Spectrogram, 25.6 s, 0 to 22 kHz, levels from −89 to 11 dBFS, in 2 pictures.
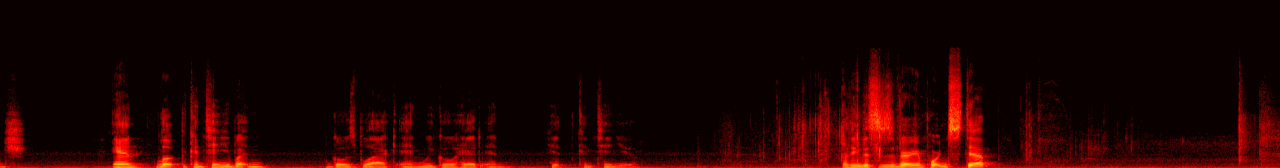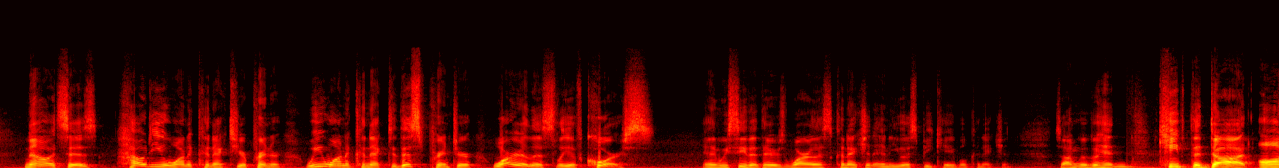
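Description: The audio carries a sudden gain jump at 24.07 s: the level steps up by about 9 dB from one sample to the next and stays there through the end of the clip, with the background noise rising along with the wanted sound. This is likely a digital gain change applied without a ramp. On a waveform the envelope widens abruptly at that point, and a spectrogram shows every band brightening together along a sharp vertical boundary.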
